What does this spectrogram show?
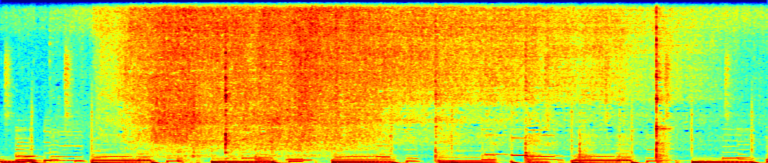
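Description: Chopped tomato masala sizzling in a kadai as it is stirred and scraped with a metal spatula, starting about a second in, over background music.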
